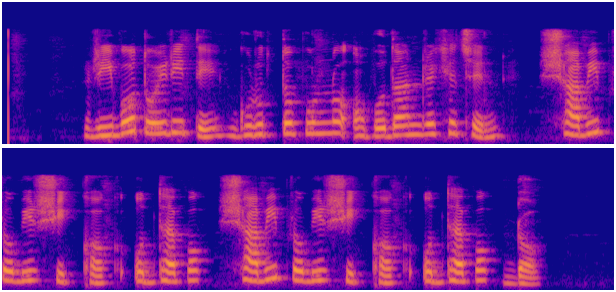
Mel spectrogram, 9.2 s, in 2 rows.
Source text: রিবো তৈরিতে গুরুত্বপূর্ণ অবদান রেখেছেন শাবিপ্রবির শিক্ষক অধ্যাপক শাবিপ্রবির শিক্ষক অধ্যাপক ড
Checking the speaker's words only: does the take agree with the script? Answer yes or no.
yes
